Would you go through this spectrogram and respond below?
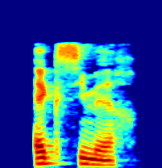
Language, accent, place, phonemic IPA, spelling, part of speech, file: French, France, Lyon, /ɛk.si.mɛʁ/, excimère, noun, LL-Q150 (fra)-excimère.wav
- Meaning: excimer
